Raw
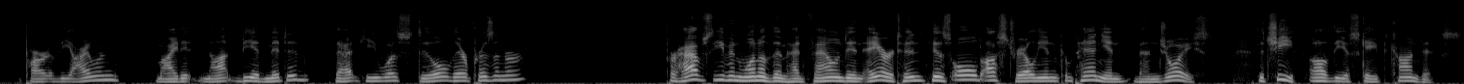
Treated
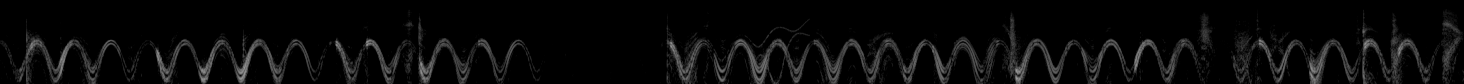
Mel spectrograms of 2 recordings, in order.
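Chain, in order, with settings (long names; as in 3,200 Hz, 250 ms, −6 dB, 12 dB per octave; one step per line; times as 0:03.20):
one-sided soft clipper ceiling −27.5 dBFS
parametric band 5,100 Hz −3.5 dB 2.7 octaves
sound drawn into the spectrogram rise, 0:07.07–0:08.10, 530–6,300 Hz −41 dBFS
parametric band 1,100 Hz −12.5 dB 1.4 octaves
gate with flip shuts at −34 dBFS, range −28 dB
convolution reverb RT60 0.50 s, pre-delay 3 ms, DRR 0.5 dB
in parallel at −3 dB: hard clipping −39 dBFS, distortion −16 dB
on the sum: high-pass filter 80 Hz 12 dB per octave
ring modulator whose carrier an LFO sweeps 1,600 Hz, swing 75%, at 2.7 Hz
level +10.5 dB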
